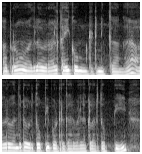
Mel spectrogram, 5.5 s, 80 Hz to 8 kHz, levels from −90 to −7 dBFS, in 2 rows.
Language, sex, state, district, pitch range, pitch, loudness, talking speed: Tamil, male, Tamil Nadu, Kanyakumari, 115-135 Hz, 125 Hz, -14 LUFS, 165 wpm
